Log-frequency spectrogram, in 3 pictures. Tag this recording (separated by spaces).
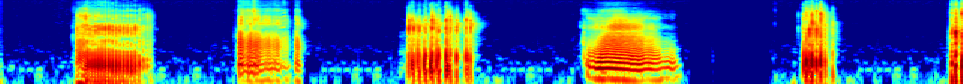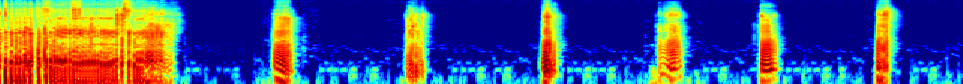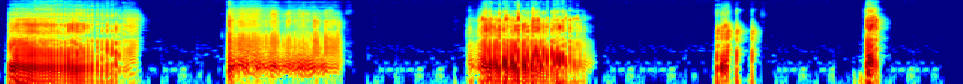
fart gas farts flatulate poot farting flatulation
